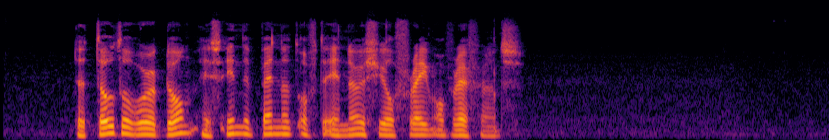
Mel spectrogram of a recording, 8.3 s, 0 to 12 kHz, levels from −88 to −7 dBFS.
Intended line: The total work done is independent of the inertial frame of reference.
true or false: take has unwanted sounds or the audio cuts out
false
